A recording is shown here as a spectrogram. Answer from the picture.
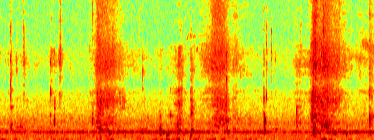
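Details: Dog of Bully type chewing steak in ASMR style: soft squishy chewing with several longer broadband wet bursts and occasional crisp clicks, a steady low hum beneath.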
